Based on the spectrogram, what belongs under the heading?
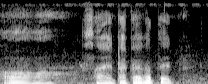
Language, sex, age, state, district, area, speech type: Santali, male, 45-60, West Bengal, Bankura, rural, spontaneous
